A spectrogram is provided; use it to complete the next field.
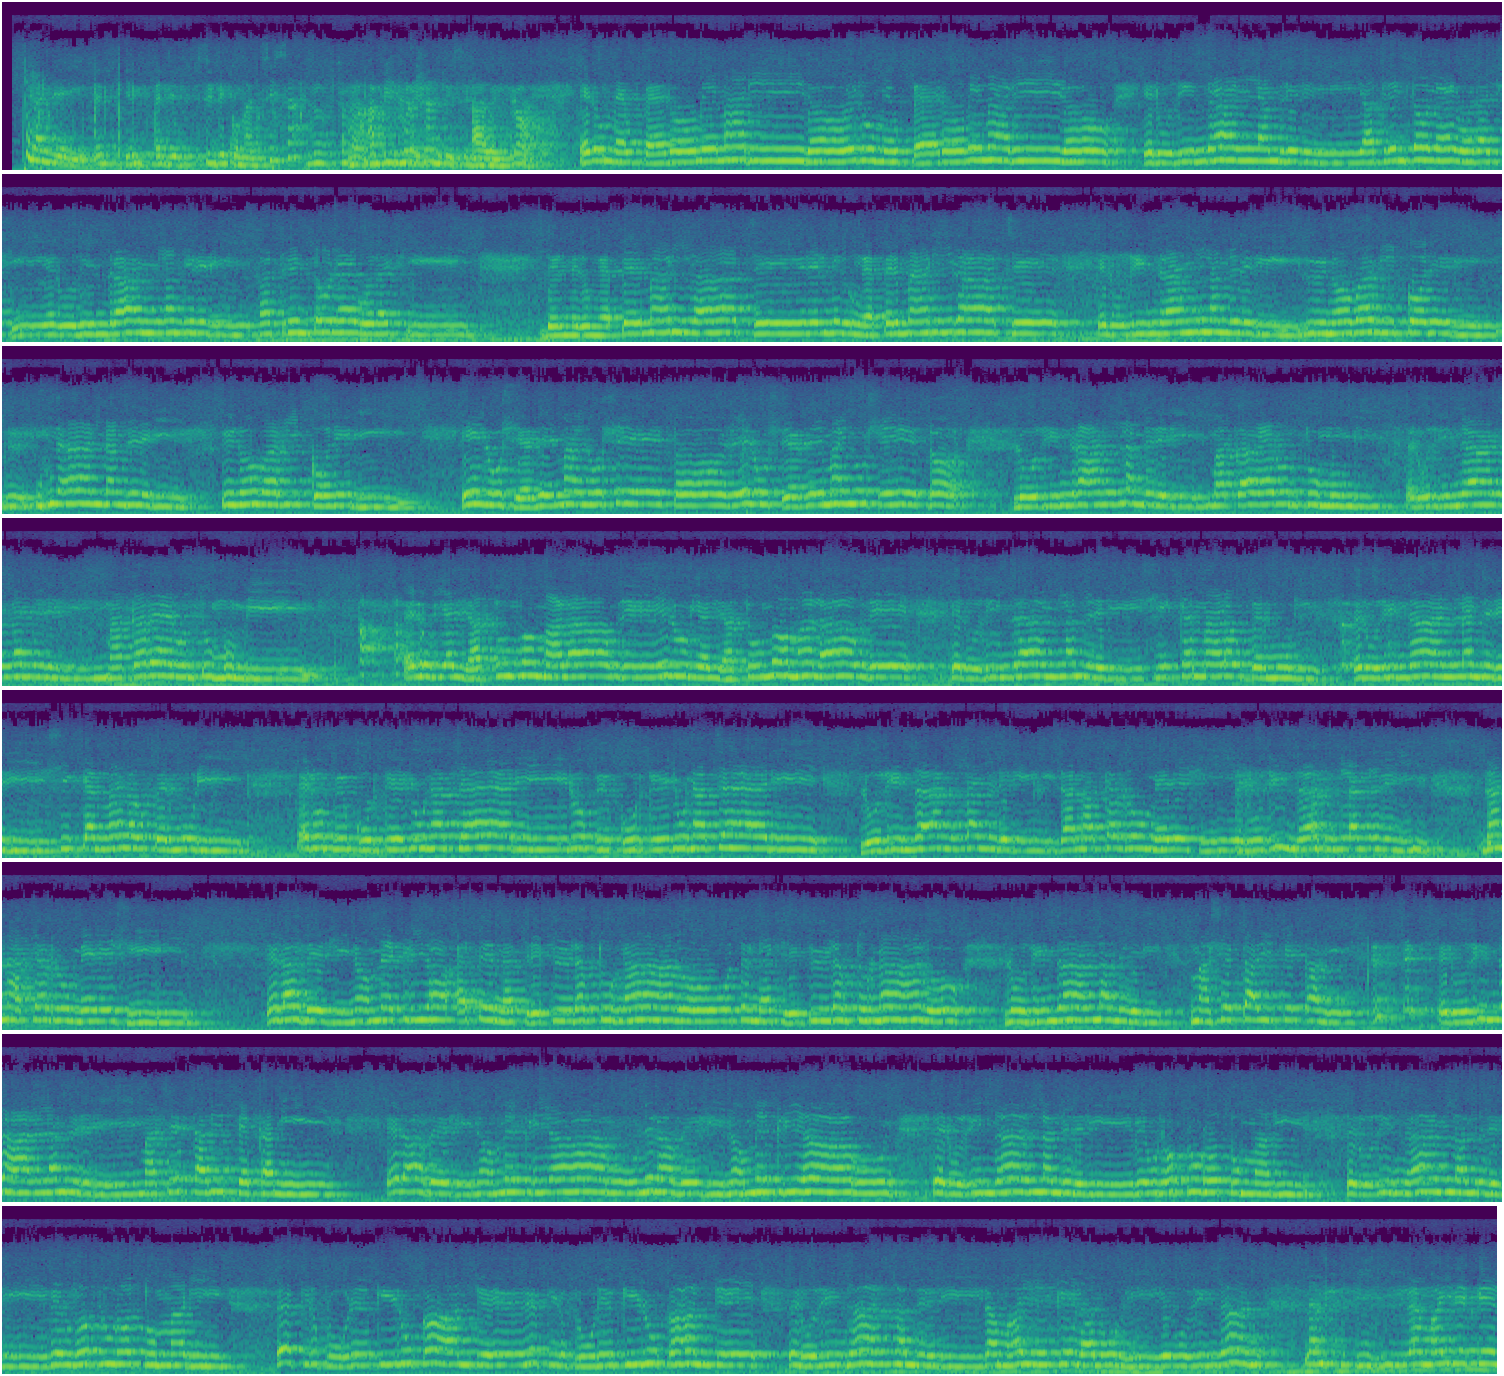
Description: Lieu : Cancon
Genre : chant
Type de voix : voix de femme
Production du son : chanté
Danse : rondeau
